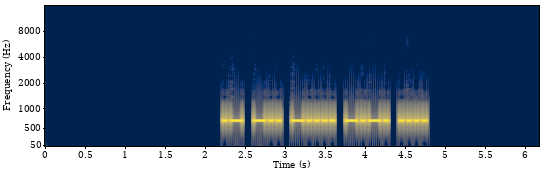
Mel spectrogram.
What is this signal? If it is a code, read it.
Morse code, heard as a keyed tone, about 25 wpm, 700 Hz. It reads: AD6CH
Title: USA Call Signs - 5 Characters - Repeated 2x - 25wpm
